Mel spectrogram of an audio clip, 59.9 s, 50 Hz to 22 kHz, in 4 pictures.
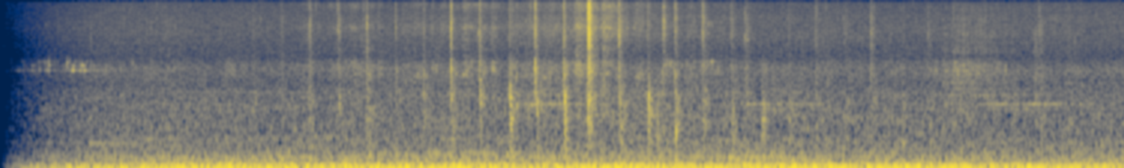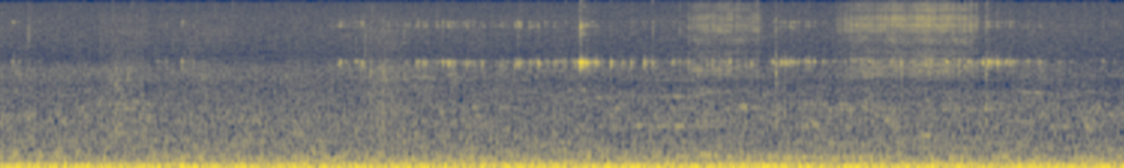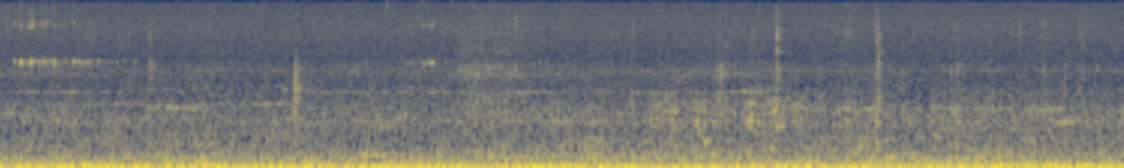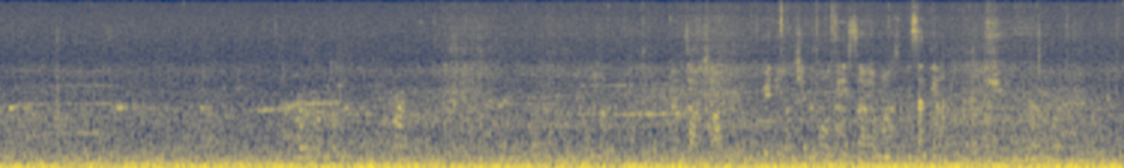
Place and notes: Sitting on the river bank, Ambient sound, Footsteps
New Taipei City, Taiwan, 7 April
